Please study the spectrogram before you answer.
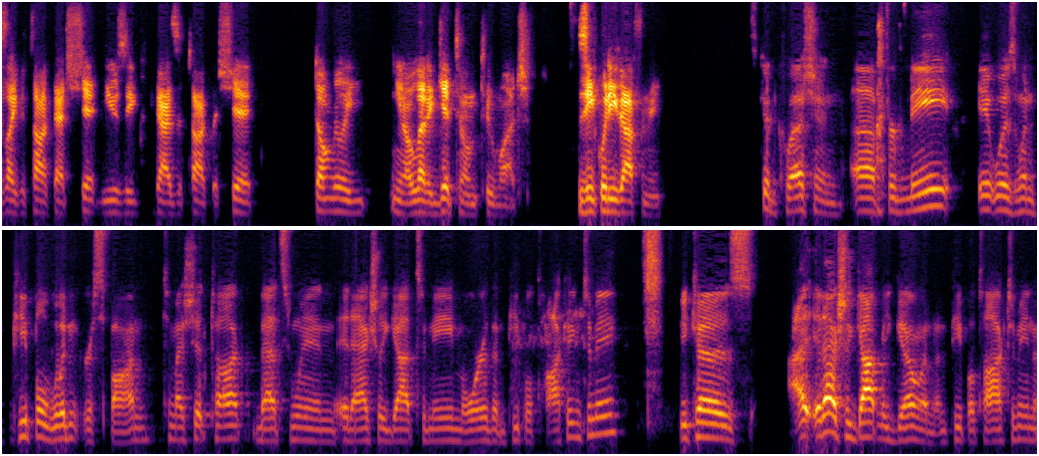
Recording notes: We use the Zoom app to continue our Podcast while social distancing with our FULL crew on board.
